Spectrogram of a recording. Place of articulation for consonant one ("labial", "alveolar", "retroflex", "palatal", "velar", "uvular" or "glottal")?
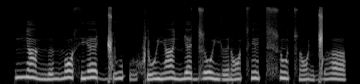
palatal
